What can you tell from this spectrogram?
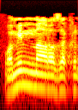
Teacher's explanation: ومما هنا حرف غنة مشدد مقداره حركتين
